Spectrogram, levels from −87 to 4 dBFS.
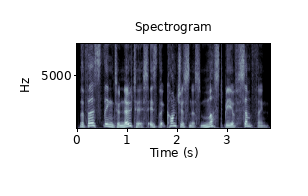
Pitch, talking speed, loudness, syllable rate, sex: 160 Hz, 185 wpm, -21 LUFS, 4.8 syllables/s, male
